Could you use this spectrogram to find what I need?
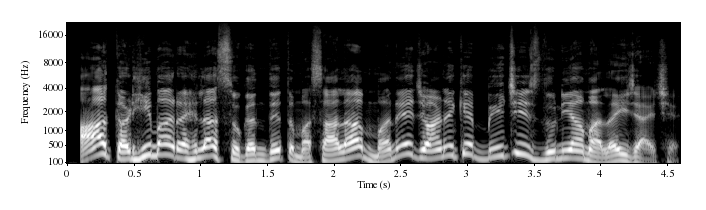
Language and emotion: Gujarati, happy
